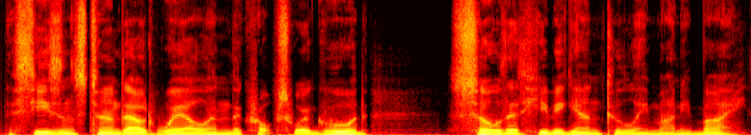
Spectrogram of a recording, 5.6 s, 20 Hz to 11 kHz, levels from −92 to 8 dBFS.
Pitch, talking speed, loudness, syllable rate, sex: 120 Hz, 190 wpm, -15 LUFS, 4.6 syllables/s, male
